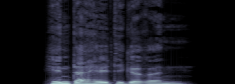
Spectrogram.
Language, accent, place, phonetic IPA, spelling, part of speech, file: German, Germany, Berlin, [ˈhɪntɐˌhɛltɪɡəʁən], hinterhältigeren, adjective, De-hinterhältigeren.ogg
- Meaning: inflection of hinterhältig: 1. strong genitive masculine/neuter singular comparative degree 2. weak/mixed genitive/dative all-gender singular comparative degree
